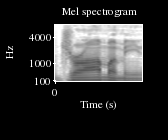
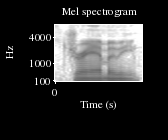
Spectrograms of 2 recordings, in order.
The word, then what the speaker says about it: Dramamine: theater kids take why how's it pronounced Dramamine that's what I said it's not Dramamine it's dram mean that's what I said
